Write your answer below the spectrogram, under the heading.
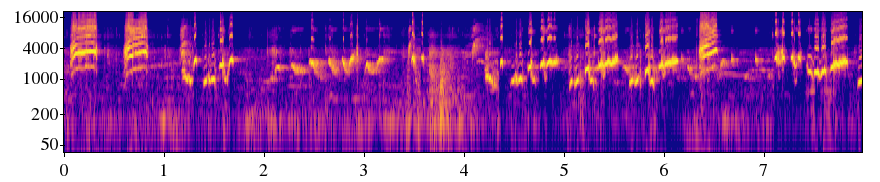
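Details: Murai batu, the white-rumped shama, pours out a dense, fast medley of sharp chattering bursts and shrill whistled phrases, with hardly a pause and faint background murmur.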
